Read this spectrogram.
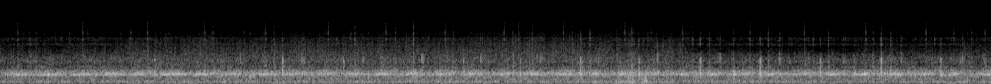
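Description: Wind rushes loudly over a microphone.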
